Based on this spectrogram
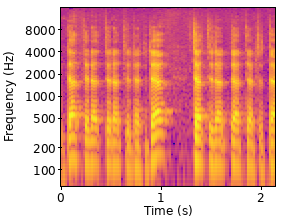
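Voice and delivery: da da da chanted in iambic beat; sing-song da da beats; iambic rhythm. Shown as a demonstration. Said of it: "it follows this rhythm".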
